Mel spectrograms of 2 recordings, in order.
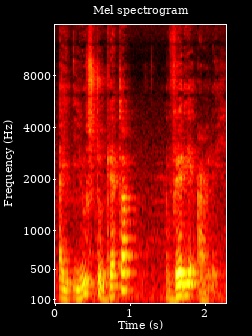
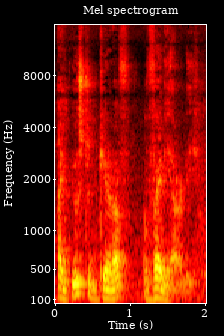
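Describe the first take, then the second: First: The t in 'get up' is a hard t. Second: The t in 'get up' is soft and flapped. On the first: "এটা একটা English বলা যাবে।" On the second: "international উচ্চারণটা"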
